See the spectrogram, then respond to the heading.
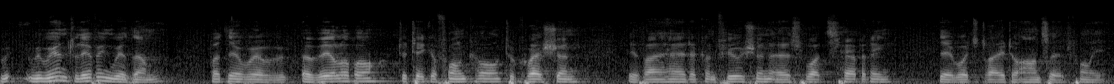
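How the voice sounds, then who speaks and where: The speaker has a German accent and talks at a moderate pace. The intonation stays fairly even. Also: man, medium pitch for a man. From Germany. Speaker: audience member. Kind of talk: public comment at community meeting.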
